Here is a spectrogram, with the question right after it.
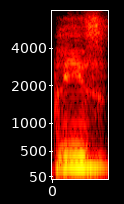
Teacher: La is actually a voiced sound, but since pa is a voiceless sound and this la comes near pa or after pa, so it becomes devoiced.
